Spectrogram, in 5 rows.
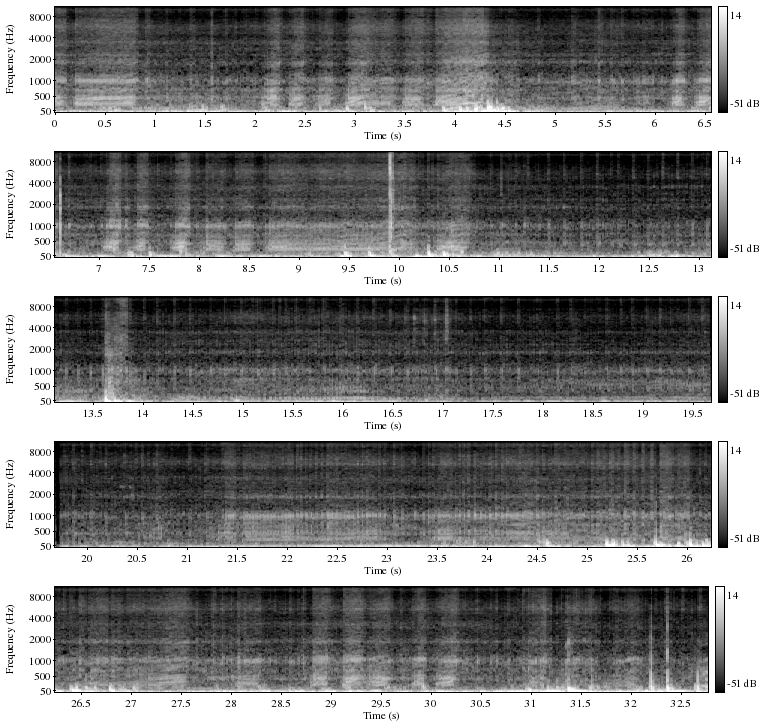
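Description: KTM 300 XC-W two-stroke single-cylinder dirt bike engine running and revving while riding a wooded trail, with knocks and clatter from the bike going over ruts and rocks. The engine goes quieter through a stretch in the middle, then picks up again with more knocks near the end.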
